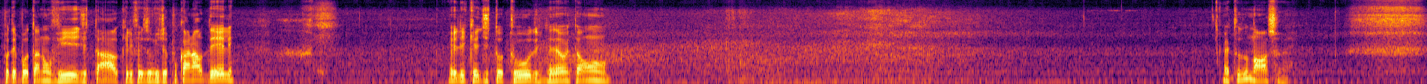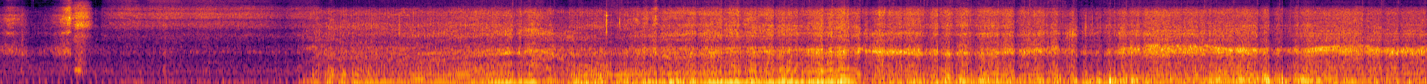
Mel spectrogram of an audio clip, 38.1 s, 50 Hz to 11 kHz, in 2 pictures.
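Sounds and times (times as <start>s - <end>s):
motorcycle engine accelerating: 17.4s - 38.0s
wind noise on microphone: 31.2s - 38.0s.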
